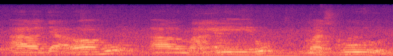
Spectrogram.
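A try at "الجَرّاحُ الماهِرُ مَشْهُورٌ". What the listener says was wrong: Bacanya jangan dipotong-potong begitu ya, nggak enak. Bacanya itu al-jarrahul mahiru.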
